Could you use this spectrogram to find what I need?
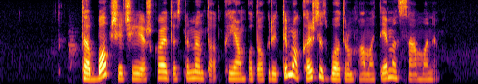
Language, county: Lithuanian, Šiauliai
